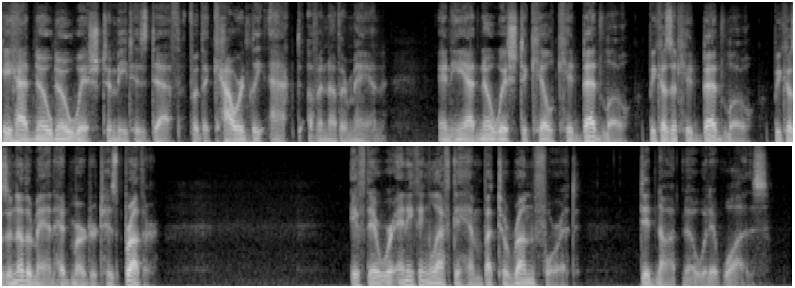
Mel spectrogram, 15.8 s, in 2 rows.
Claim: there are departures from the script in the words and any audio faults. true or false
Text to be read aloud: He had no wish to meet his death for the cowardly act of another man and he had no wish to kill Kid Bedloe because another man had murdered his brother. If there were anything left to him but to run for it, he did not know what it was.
true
